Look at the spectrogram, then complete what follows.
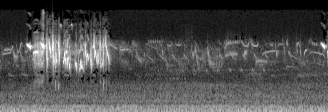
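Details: Northern wheatear delivering one dense, chattering, scratchy warble of about one and a half seconds, followed by a long quiet stretch over low rumble and a single high note at the end.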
